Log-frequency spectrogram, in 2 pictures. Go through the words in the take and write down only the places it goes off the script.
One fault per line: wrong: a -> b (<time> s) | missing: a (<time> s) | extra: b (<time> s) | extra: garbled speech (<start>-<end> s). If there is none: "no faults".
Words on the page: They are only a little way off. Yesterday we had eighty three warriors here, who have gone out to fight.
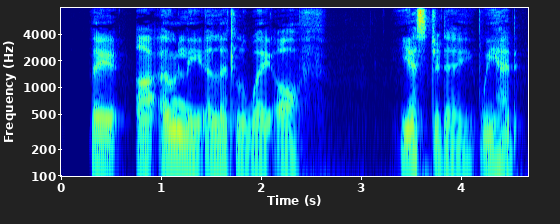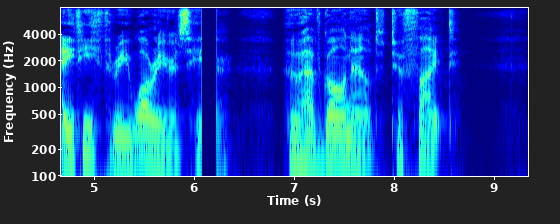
no faults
